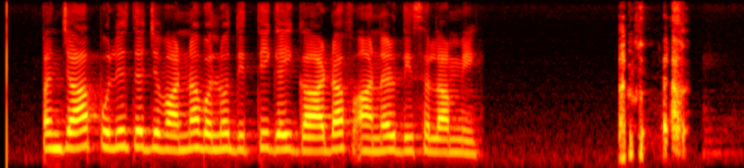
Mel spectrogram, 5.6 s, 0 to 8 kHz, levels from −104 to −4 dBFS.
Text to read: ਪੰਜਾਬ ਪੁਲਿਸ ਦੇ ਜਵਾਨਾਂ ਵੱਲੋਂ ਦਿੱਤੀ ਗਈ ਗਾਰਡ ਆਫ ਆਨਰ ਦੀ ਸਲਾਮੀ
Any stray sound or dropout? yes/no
yes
